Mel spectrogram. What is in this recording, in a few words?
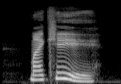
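"key", English, female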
